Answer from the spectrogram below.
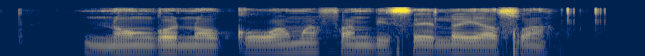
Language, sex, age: Tsonga, male, 19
